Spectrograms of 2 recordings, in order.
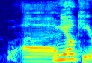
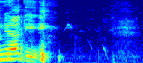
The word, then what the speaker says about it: gnocchi: There's no Y in it. But there's a CH. You don't even enunciate the CH on it. Yeah, there's so much that you don't actually pronounce on that thing.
